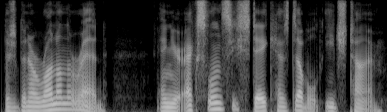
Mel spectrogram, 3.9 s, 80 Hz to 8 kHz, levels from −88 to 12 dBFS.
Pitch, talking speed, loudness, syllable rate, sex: 115 Hz, 230 wpm, -19 LUFS, 6.4 syllables/s, male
